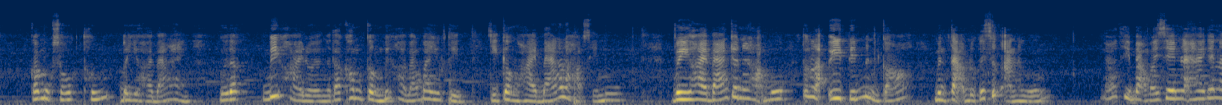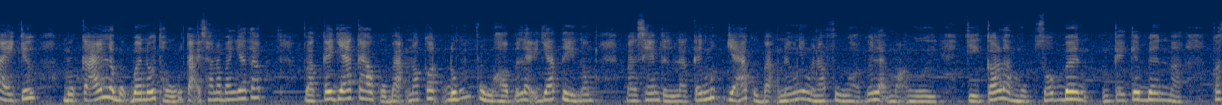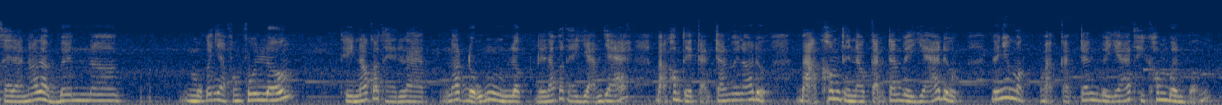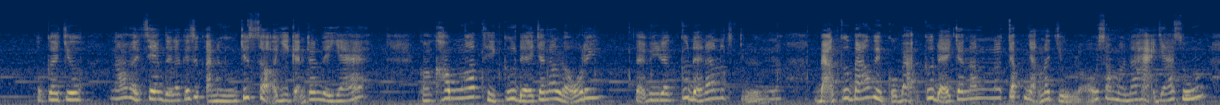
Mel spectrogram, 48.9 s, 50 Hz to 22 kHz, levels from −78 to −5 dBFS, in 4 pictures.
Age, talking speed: 20-39, 285 wpm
